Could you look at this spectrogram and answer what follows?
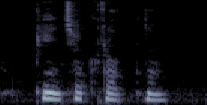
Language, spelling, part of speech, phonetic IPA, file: Polish, pięciokrotny, adjective, [ˌpʲjɛ̇̃ɲt͡ɕɔˈkrɔtnɨ], LL-Q809 (pol)-pięciokrotny.wav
